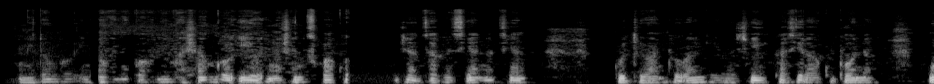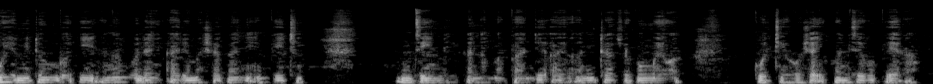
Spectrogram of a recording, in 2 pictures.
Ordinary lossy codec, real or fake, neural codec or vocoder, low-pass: AAC, 48 kbps; real; none; 14.4 kHz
